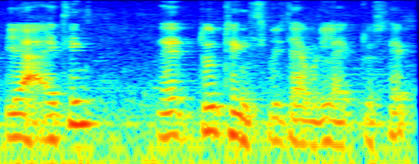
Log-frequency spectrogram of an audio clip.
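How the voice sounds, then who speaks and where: A man speaks with audible room echo. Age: 80s+. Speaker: chartered accountant and tax expert. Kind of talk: interview.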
